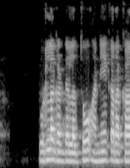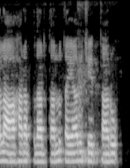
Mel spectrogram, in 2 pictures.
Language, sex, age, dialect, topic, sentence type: Telugu, male, 18-24, Southern, agriculture, statement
